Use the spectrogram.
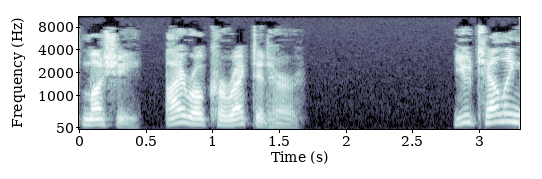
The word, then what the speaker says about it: Mushi: It's pronounced mushy, Iroh corrected her.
